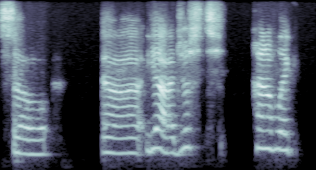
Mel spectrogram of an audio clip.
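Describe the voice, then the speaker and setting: A woman's fairly high voice in a Northeastern US accent, with ordinary pitch variation. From upstate New York. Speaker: nature journaling teacher. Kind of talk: online workshop.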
